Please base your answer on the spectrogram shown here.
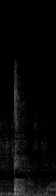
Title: Girl coughing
